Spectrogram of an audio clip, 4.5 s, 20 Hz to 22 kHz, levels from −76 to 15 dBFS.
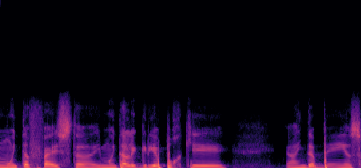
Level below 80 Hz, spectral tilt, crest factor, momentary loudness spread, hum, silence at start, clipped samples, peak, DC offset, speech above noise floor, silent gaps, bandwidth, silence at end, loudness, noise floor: -36 dBFS; -5.5 dB/octave; 16 dB; 7 LU; none; 0 s; under 0.1%; -4 dBFS; under 0.1%; 32 dB; none; 9.6 kHz; 0 s; -20 LUFS; -51 dBFS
